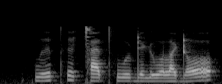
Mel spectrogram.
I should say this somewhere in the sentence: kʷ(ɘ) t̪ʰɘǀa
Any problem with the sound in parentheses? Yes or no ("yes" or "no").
no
